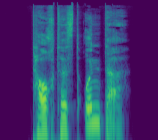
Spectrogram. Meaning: inflection of untertauchen: 1. second-person singular preterite 2. second-person singular subjunctive II
- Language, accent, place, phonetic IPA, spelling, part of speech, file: German, Germany, Berlin, [ˌtaʊ̯xtəst ˈʊntɐ], tauchtest unter, verb, De-tauchtest unter.ogg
